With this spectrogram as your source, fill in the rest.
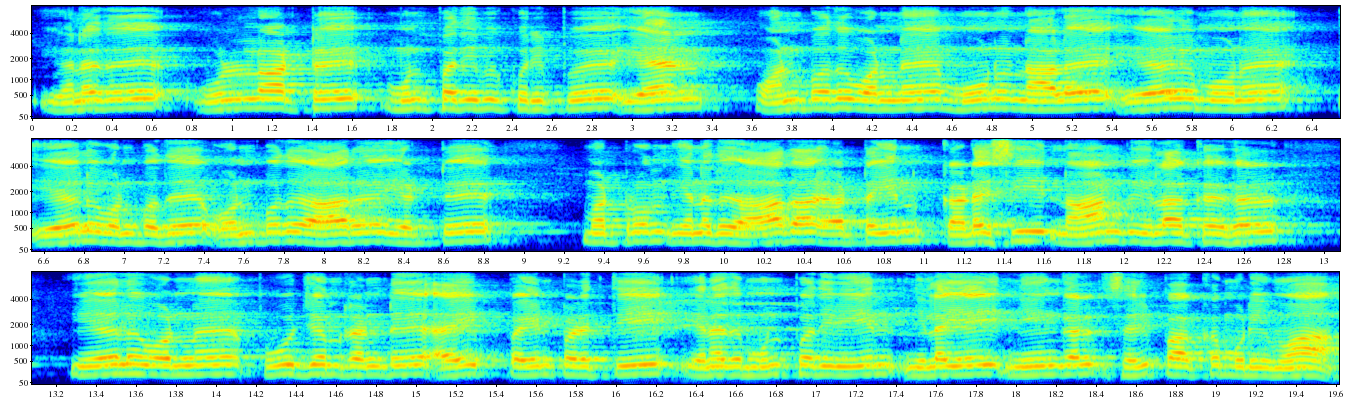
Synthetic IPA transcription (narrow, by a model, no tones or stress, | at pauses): ɛnɐðɯʊɭnaːʈːɯmʊnpɐðɪʋɯkʊrɪpːɯɛn | ɔnbɐðɯɔnːɯmuːnɯnaːlɯeːɻɯmuːnɯeːɭɯɔnbɐðɯɔnbɐðɯaːrɯɛʈːɯ | mɐʈrɯmɛnɐðɯaːðaːɐʈːɐjɪnkɐɽɐɪsinaːnɡɯɪlaːkːɐɪɣɐɭ | eːɻɯɔnːɯpuːd͡ʒɐmɾɛɳɖɯɐɪppːɐjɐnpɐɽɯt̪ːiɛnɐðɯmʊnpɐðɪʋɪjɪnnɪlɐjɐɪniːŋɡɐɭsɐɾɪpːaːɾkɐmʊɽɪjɯmaː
